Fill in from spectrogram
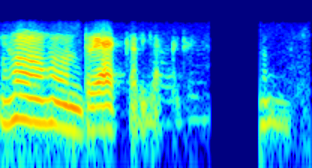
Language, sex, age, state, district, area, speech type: Kannada, female, 60+, Karnataka, Gadag, rural, conversation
